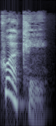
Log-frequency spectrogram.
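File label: "quirky", English, uk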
